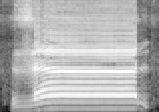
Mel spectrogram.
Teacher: دال ذال اوپر والے دانتوں سے، زبان کی نوک اور اوپر والے دانتوں کا سرا یعنی زبان کی نوک اور ثنایا علیہ کا کنارہ، اس کو کنارہ کہتے ہیں. یہاں سے ذال ادا ہوتا ہے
